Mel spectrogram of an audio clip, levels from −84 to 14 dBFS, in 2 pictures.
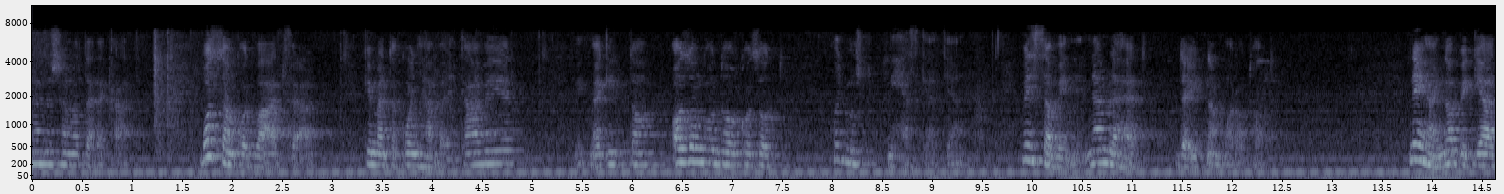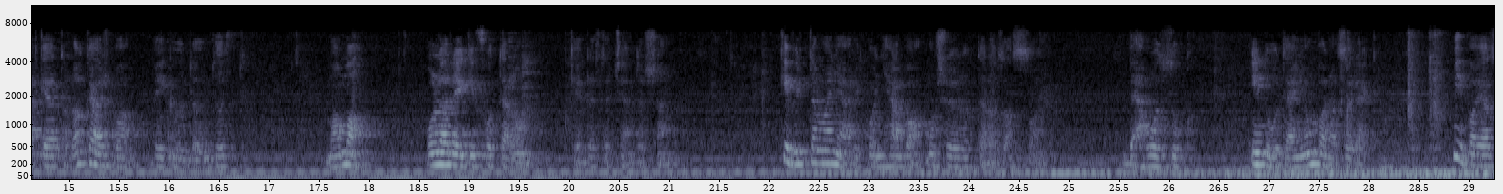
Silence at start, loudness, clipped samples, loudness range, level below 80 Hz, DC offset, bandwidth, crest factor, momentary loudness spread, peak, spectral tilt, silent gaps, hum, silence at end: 0 s; -36 LUFS; under 0.1%; 5 LU; -46 dBFS; under 0.1%; 7.6 kHz; 20 dB; 15 LU; -14 dBFS; -5.5 dB/octave; none; none; 0 s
